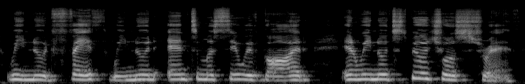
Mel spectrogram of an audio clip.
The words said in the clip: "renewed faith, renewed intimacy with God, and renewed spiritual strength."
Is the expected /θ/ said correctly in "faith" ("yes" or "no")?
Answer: yes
